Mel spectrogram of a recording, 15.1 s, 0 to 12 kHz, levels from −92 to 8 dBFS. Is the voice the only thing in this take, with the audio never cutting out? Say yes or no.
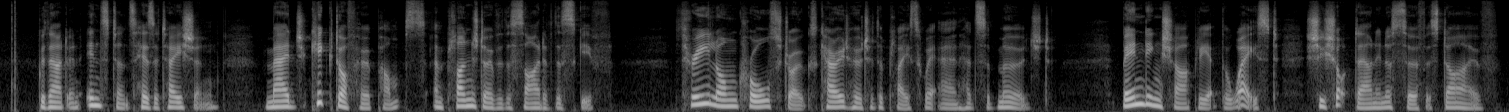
no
